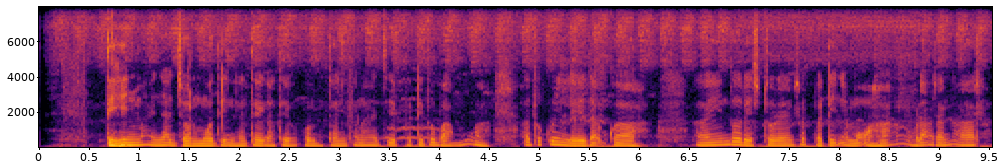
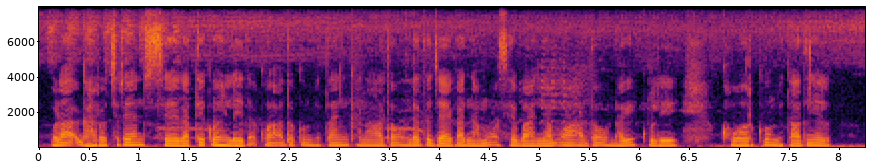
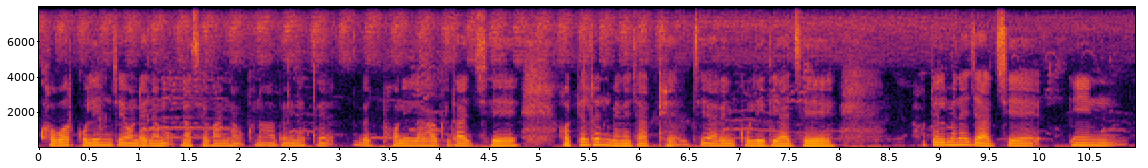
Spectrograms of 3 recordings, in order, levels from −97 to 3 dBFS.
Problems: constant background noise, background conversations at intervals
